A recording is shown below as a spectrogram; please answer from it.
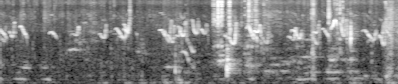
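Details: Grey francolin (teetar) chicks from a breeding setup in Punjab: a busy chorus of thin, high, downslurred peeps, several a second and overlapping, over scattered sharp clicks and soft low knocks.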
